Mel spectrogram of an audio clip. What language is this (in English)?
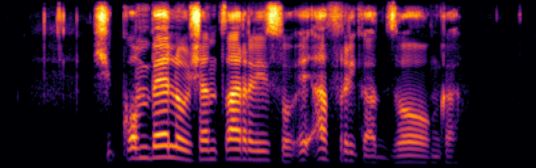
Tsonga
